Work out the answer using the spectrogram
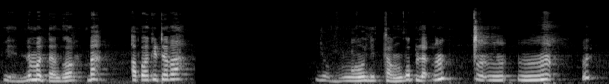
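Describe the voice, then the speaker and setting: A woman's voice: medium pitch, husky. A woman with a Tirunelveli Tamil accent playing a stubborn, doting male police officer who coos at his baby in a comedy skit. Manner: fast, soft cooing baby talk.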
